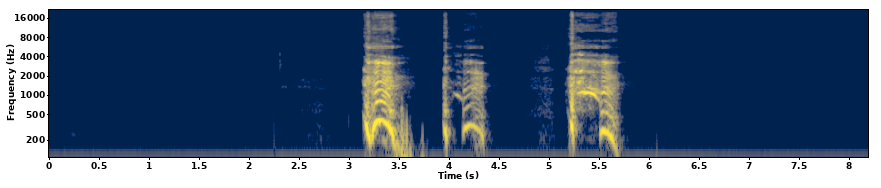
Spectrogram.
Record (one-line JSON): {"three_cough_length": "8.2 s", "three_cough_amplitude": 16399, "three_cough_signal_mean_std_ratio": 0.29, "survey_phase": "alpha (2021-03-01 to 2021-08-12)", "age": "65+", "gender": "Male", "wearing_mask": "No", "symptom_cough_any": true, "smoker_status": "Ex-smoker", "respiratory_condition_asthma": false, "respiratory_condition_other": true, "recruitment_source": "REACT", "submission_delay": "2 days", "covid_test_result": "Negative", "covid_test_method": "RT-qPCR"}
